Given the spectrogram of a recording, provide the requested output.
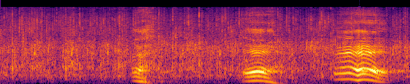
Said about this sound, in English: Lift your hand and praise God. Lift your hand and praise God. Isn't that a sad clap?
